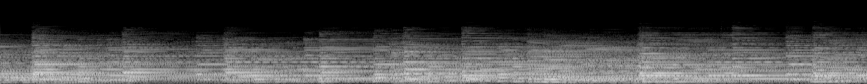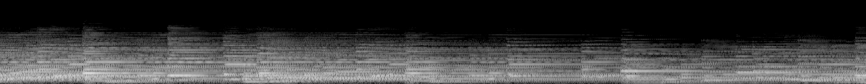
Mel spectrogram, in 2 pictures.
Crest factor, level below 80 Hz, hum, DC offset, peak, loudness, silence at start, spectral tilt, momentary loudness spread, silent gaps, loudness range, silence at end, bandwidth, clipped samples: 16 dB; -46 dBFS; none; under 0.1%; -2 dBFS; -18 LUFS; 0 s; -9 dB/octave; 8 LU; none; 6 LU; 0 s; 6.2 kHz; under 0.1%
